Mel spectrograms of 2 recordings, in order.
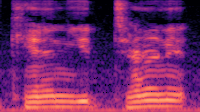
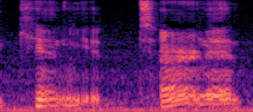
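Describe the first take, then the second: First: Said in the usual way. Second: High, slow, sing-song ask; high drawn-out repeat. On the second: Pretend. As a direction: stretch the question up high and slow. Repeats the question in a put-on voice.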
